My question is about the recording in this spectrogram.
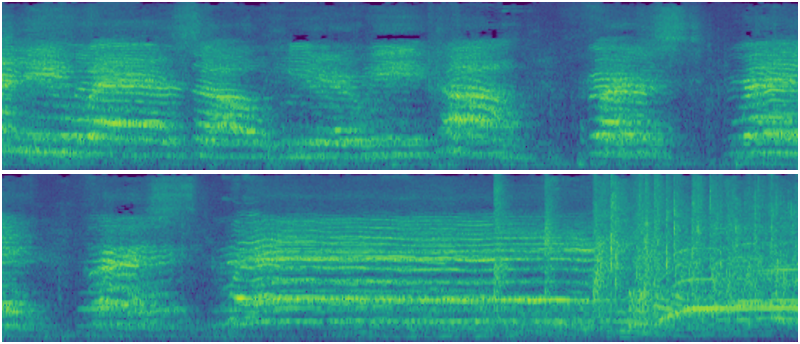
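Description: A group of young children singing together in short phrases, ending on a long held note from about seven seconds in. Near the end, clapping starts.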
